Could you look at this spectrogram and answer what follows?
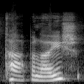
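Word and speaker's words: Tapadh leibh: That's for the informal, and tapalage if you're speaking to more than one person, and also the formal if you're speaking to somebody older than yourself. Tapalaish, thank you. Tapalage.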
